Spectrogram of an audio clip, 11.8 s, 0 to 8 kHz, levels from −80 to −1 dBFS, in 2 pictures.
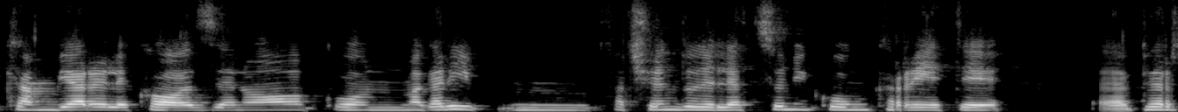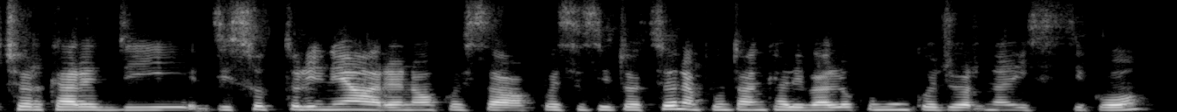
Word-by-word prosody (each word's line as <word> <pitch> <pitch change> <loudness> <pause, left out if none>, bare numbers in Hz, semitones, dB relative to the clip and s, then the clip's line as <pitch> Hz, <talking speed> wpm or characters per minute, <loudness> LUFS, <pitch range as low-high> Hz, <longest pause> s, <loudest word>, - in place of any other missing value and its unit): cambiare 195 0 +3
le 185 -1 +3
cose 180 -1 +4
no, 185 +2 0
con 180 -2 -2
magari, 205 +5 0
mhmm 170 -2 -10
facendo 200 +3 -4
delle 185 -1 +3
azioni 200 +3 -3
concrete, 185 -3 0 0.4
ehm, 95 0 -1
per 200 0 +1
cercare 195 -1 +3
di 185 +1 -5
di 195 - -8
sottolineare, 200 -4 +1
no, 180 0 -1
questa 180 -2 0
questa 190 0 -6
situazione 190 +5 +1
appunto 195 -1 -4
anche 185 +1 -3
a 190 - +4
livello 180 +1 +2
comunque 190 0 -4
giornalistico? 180 +2 -2
185 Hz, 140 wpm, -22 LUFS, 180-195 Hz, 0.4 s, cose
